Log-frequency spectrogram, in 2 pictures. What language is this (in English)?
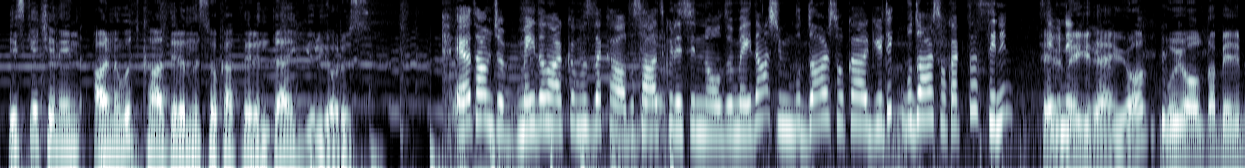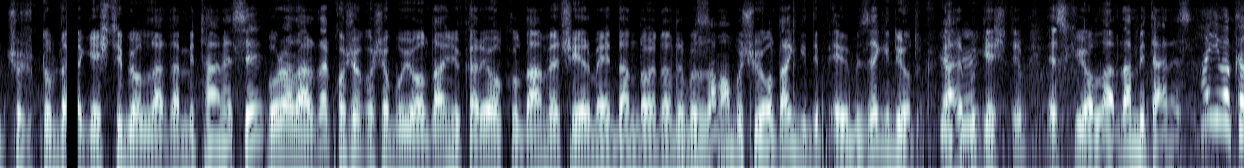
Turkish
